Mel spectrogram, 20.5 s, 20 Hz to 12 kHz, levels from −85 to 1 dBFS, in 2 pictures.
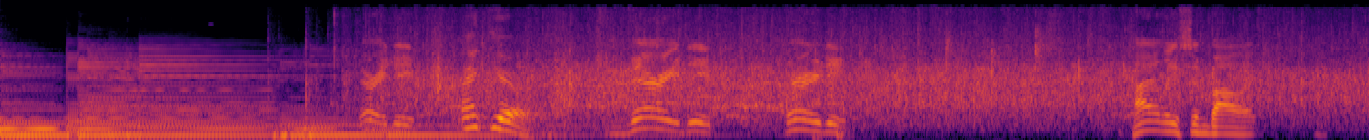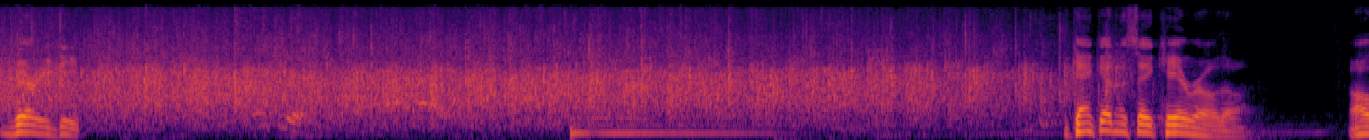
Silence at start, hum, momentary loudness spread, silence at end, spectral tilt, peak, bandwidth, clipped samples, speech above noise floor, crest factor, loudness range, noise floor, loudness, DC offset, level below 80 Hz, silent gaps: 0 s; none; 9 LU; 0 s; -4.5 dB/octave; -12 dBFS; 11 kHz; under 0.1%; 38 dB; 20 dB; 6 LU; -68 dBFS; -32 LUFS; under 0.1%; -60 dBFS; none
